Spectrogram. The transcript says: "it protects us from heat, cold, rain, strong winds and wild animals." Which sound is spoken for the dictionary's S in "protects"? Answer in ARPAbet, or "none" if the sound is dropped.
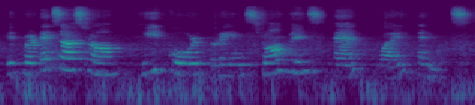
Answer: S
